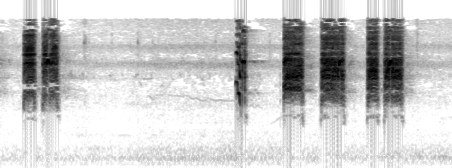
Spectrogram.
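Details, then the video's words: Competing black francolins, three calling together in Nawabshah, Pakistan: a double rasping burst, a pause, then a sharp note followed by four coarse, buzzy bursts in quick succession, over low background rumble. "Teen Teeter Ek Sath Awaz Competition | Black Francolin | Black Partridge"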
